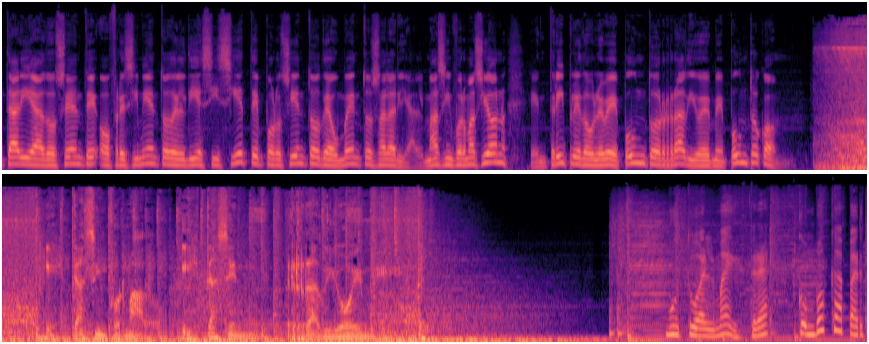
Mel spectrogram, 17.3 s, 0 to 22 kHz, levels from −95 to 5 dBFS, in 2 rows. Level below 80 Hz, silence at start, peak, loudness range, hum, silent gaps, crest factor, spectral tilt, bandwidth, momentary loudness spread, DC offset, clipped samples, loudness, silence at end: -28 dBFS; 0.05 s; -4 dBFS; 8 LU; none; none; 18 dB; -5 dB/octave; 16.5 kHz; 12 LU; under 0.1%; under 0.1%; -23 LUFS; 0 s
